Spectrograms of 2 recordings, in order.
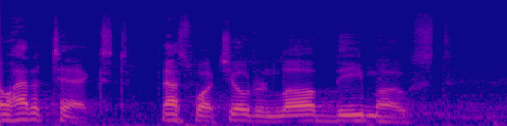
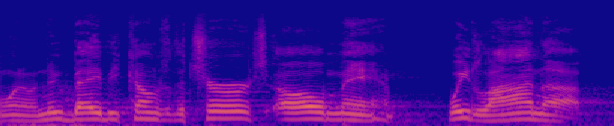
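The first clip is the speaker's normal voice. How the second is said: ordinary delivery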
